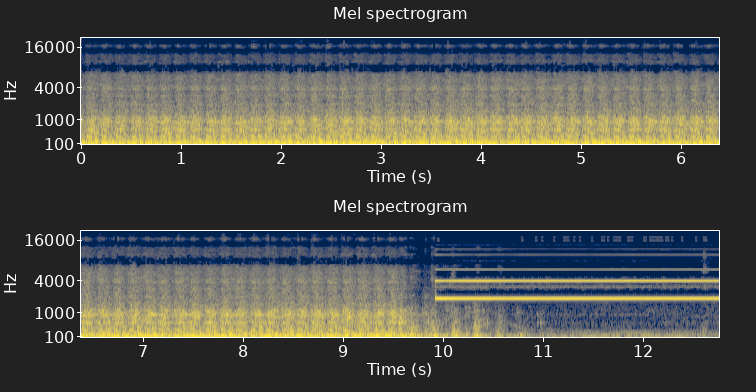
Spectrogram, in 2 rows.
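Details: Freightliner with a 14 L Detroit Series 60 diesel: heavy engine turns over with an uneven labouring rhythm for about ten seconds without catching, then stops. Hard start, long cranking.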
